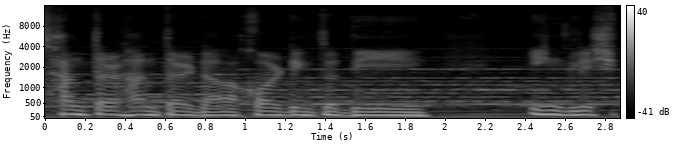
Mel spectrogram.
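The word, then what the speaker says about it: Hunter × Hunter: Many have mispronounce it before like it's Hunter X Hunter. Well, sometimes you you can pronounce it like that, but it's Hunter Hunter though.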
